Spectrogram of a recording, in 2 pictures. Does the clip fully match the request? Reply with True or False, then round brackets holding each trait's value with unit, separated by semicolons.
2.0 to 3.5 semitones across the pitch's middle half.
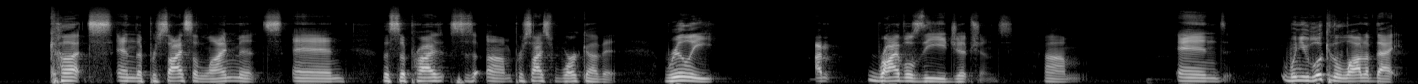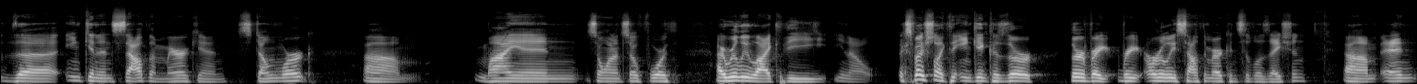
True (2.9 semitones)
